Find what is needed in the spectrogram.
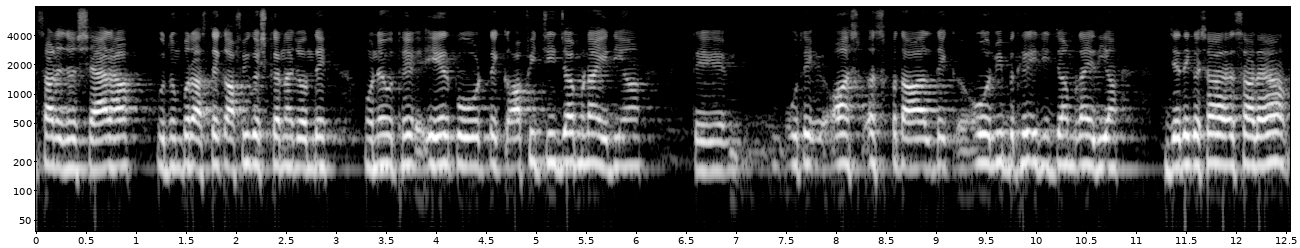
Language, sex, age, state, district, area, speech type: Dogri, male, 18-30, Jammu and Kashmir, Udhampur, urban, spontaneous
